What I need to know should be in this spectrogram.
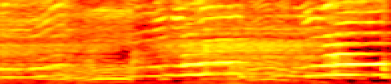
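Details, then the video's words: Fifteen-day-old Basset Hound puppies making puppy noises while their mother is away, she will be back for another feeding; overlapping thin high whines and squeaks rising and falling continuously through the short stretch. "don't worry they're just making puppy noises mama's right here she'll be right back in for another feeding"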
